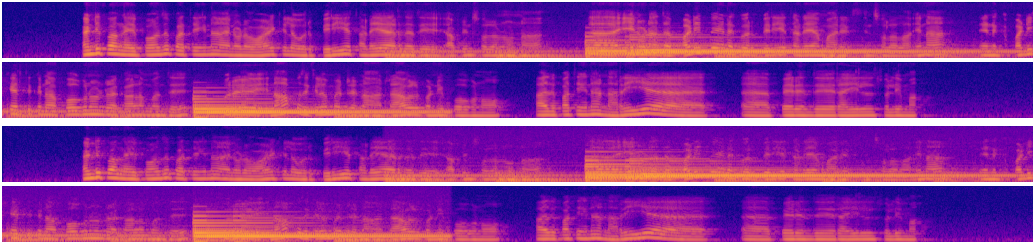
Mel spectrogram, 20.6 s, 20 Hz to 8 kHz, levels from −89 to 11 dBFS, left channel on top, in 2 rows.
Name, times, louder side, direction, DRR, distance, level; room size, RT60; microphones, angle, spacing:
voice 1, 0.8-5.4 5.9-9.4 9.8-12.2 12.5-15.3 15.6-17.4 17.7-19.4, left 2 dB, 50° left, 10 dB, 1.6 m, -27 dB
sound 1, 3.8-14.8, right 2 dB, 70° right, 0.9 m, -20 dB
22.0 x 15.0 x 3.4 m, 0.39 s
head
